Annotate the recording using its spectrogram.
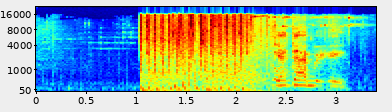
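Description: A rifle fires a rapid burst of gunshots.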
